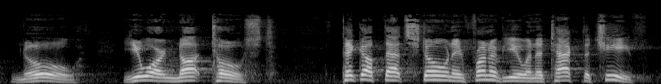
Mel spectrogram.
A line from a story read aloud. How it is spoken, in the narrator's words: a voice booms out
